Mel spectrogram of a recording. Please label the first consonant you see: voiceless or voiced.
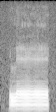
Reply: voiced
